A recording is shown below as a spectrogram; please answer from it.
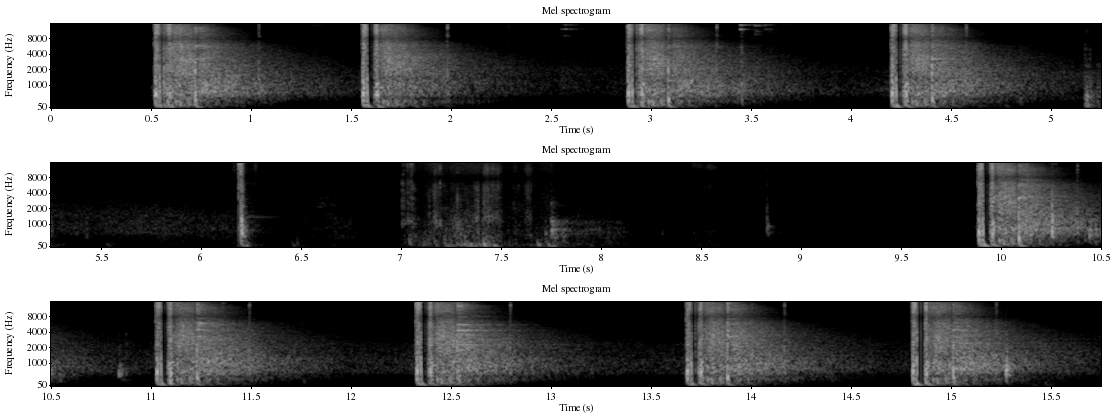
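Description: Rifle fitted with a Rugged Surge suppressor fired outdoors, about ten sharp, loud reports in an evenly spaced rhythm, with a pause in the middle filled by faint clicks and handling noise.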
